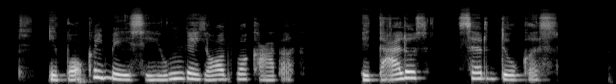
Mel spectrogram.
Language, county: Lithuanian, Vilnius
